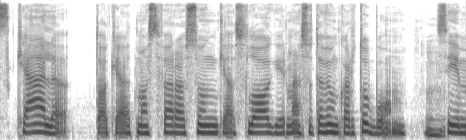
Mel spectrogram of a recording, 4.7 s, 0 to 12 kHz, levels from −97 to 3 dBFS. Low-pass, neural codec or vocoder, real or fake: 10.8 kHz; none; real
